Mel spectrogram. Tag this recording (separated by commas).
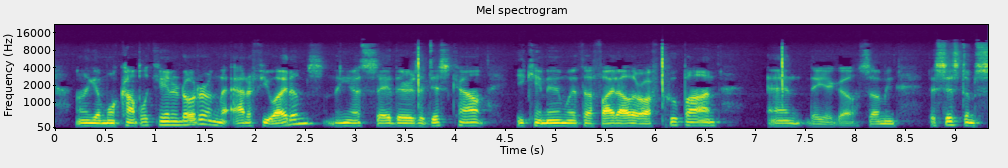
Speech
